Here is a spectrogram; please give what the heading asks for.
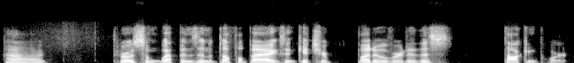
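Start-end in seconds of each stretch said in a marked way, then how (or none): none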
